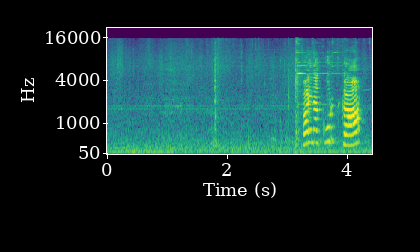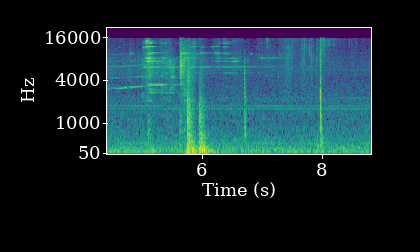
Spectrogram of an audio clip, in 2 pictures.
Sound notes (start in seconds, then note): 5.6 door closes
